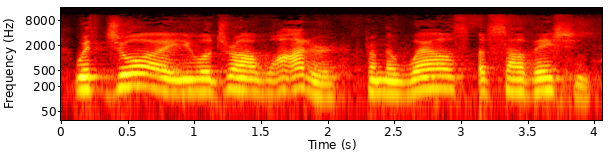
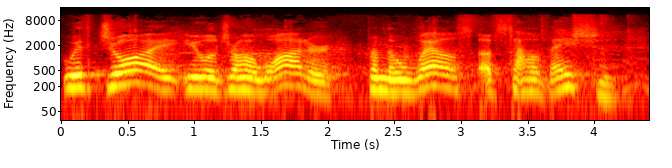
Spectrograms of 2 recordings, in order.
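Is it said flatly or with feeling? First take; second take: flatly; with feeling. First: It is said in a plain, flat way. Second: It is said with lively, emotional feeling.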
